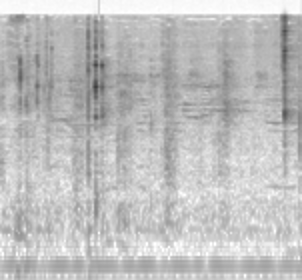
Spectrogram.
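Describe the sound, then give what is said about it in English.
A spoon clinks against a bowl of Honey Nut Cheerios a few times, bright little ticks scattered over a low steady hum, with one sharper clink standing out near the start and another toward the end. “Got me a good old bowl of Honey Nut Cheerios.”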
